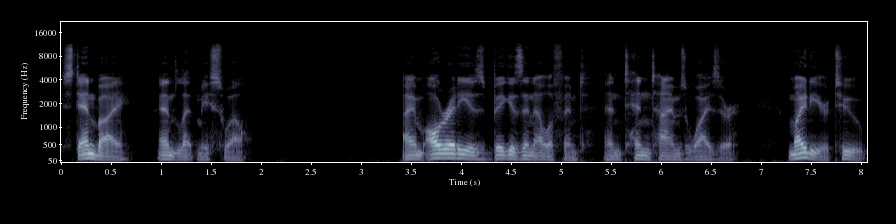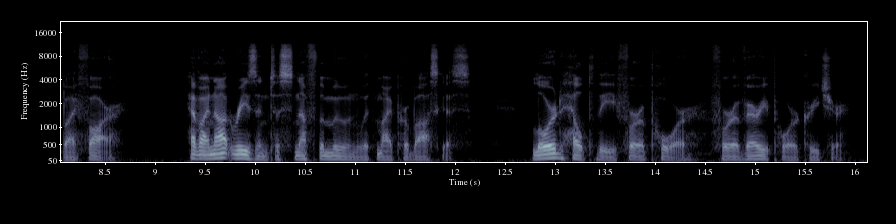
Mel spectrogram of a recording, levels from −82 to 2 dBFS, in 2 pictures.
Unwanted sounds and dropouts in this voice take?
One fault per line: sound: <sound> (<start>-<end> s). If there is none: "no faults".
no faults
